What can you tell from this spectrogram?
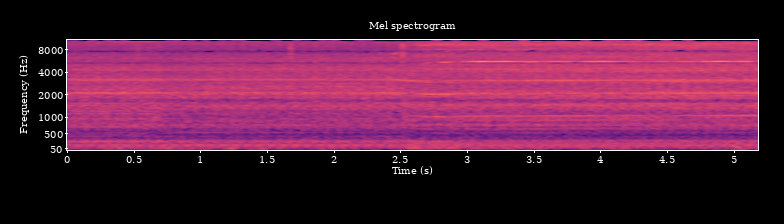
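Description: Cummins diesel engine of a Ram 5500 running at a steady raised idle to drive the hydraulics, while the IMT crane's hydraulic boom lowers. A thin, high steady whine joins about two and a half seconds in.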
